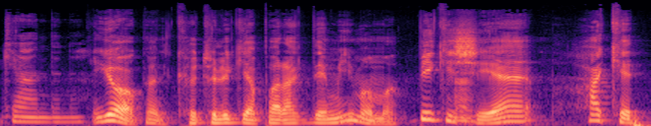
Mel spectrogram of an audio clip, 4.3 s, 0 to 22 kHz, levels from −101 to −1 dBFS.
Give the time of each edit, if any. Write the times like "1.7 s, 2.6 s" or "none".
2.7 s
